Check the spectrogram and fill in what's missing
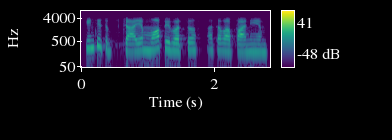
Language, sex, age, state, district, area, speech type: Sanskrit, female, 60+, Karnataka, Uttara Kannada, urban, conversation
